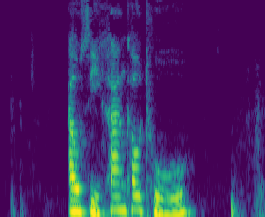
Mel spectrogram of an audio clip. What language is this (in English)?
Thai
